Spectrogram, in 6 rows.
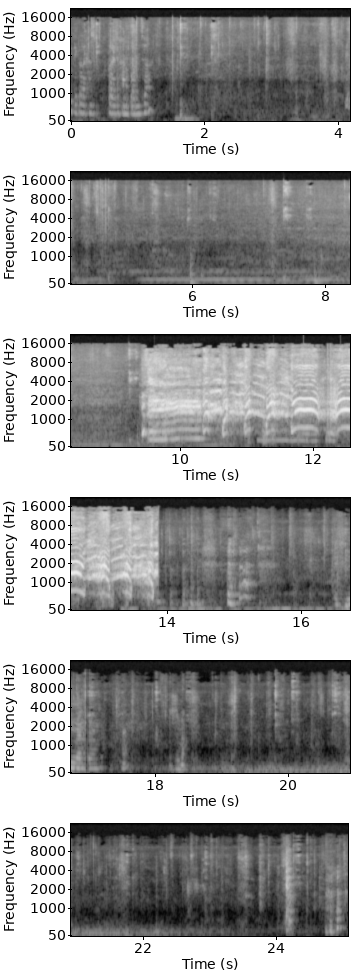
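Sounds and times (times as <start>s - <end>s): faint low sustained music notes: 3.5s - 9.4s.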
